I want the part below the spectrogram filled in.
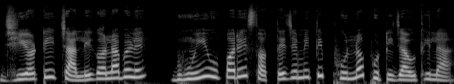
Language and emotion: Odia, neutral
